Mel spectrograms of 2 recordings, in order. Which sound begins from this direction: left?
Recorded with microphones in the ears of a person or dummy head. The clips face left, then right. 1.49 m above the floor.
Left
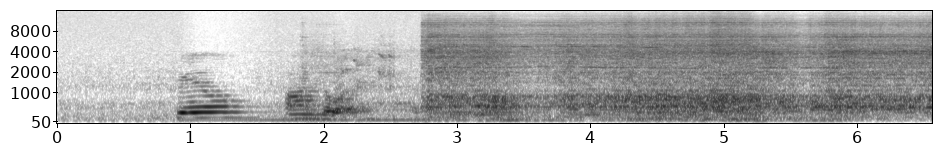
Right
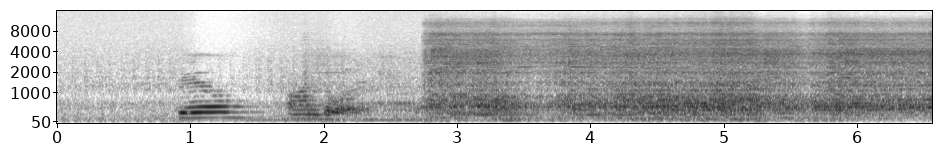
A drill, at 0.9 s.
